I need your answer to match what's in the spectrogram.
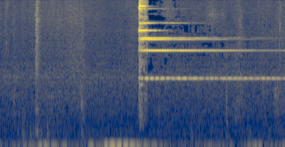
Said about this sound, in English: Did you hear that? Mm. That was a bell. I found a bell. Well, I needed to find a bell.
